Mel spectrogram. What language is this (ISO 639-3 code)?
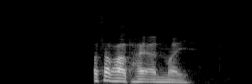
tha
